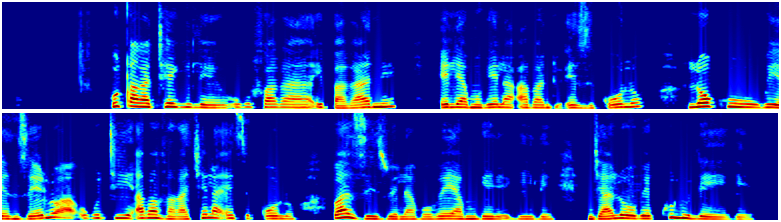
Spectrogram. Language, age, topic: North Ndebele, 25-35, education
